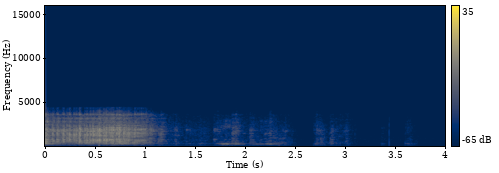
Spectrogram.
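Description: Beyblade spinning tops clashing and grinding against each other and the stadium bowl: a loud, fast rattle for about a second, then only faint scattered scrapes and ticks as they spin on.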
